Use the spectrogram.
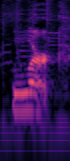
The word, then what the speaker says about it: lurk: night lurking his Instagram the you are is pronounced as like an ER pronunciation just ER curling your tongue for the r making sure it doesn't touch the roof of your mouth ER low-key this means to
